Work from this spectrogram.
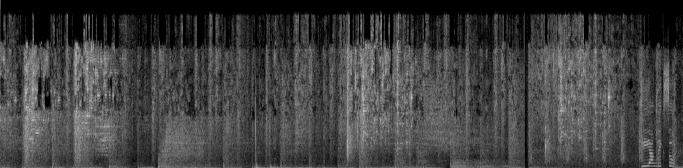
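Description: A drinking glass smashes with a brief, bright shatter midway through a tense dramatic scene, set against swelling music and people talking close by.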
